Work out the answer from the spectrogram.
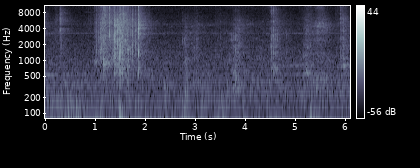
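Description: Crunching of a raw green onion being bitten and chewed: one loud crunch about a second in, then several shorter, softer chewing crunches.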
